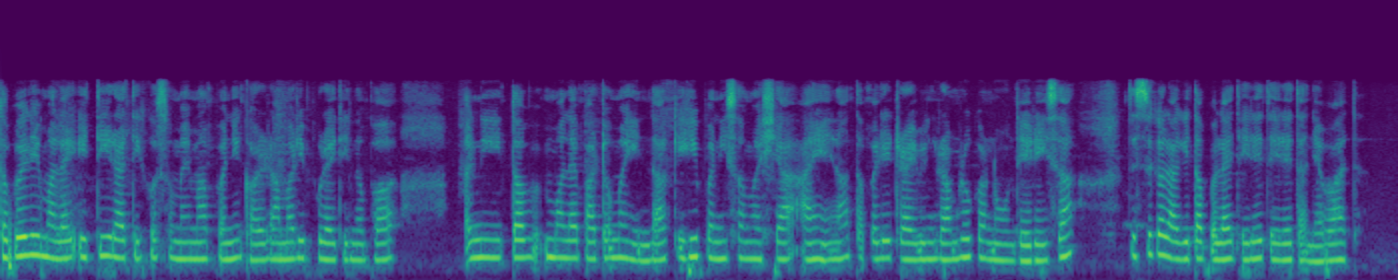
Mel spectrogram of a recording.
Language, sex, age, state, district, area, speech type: Nepali, female, 18-30, West Bengal, Darjeeling, rural, spontaneous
